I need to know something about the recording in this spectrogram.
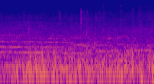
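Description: Footsteps on stone paving as someone walks, over a low rumble, with indistinct voices in the background.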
